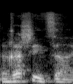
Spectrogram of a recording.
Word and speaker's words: Rashica: Rakica oder wie heißt er? Rashica? – Rashica, ja.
